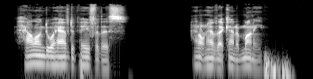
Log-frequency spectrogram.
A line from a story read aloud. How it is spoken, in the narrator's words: With a sigh, asked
